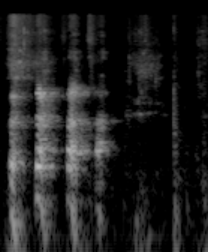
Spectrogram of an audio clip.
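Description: A woman laughing: four short bursts of laughter over about a second.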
